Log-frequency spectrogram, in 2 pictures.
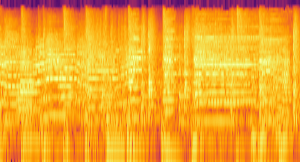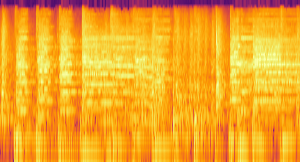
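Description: A recorded big-band jazz track played over loudspeakers: the horn section plays a swinging arranged ensemble passage, with no solo in it.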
